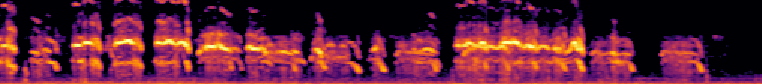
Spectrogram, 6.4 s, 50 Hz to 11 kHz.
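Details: Mother American kestrel feeding five chicks, 28 May 2021; the young give loud piercing repeated squeals, each note dropping in pitch, in two bursts with a short quieter gap, fading near the end.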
